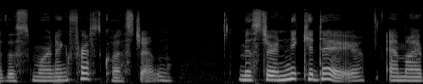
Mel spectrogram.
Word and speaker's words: Niquidet: Nikide, am I pronouncing your name correctly?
